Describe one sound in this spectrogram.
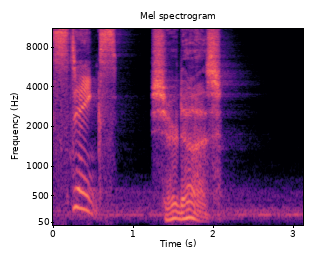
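A young woman speaks tearfully.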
